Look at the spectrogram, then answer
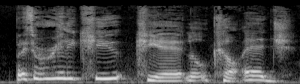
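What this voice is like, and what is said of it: Unidentified put-on accent. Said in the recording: “I don't know what accent that was”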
